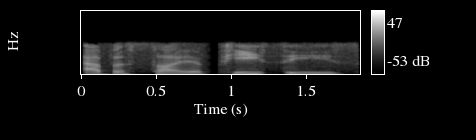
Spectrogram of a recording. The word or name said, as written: aposiopeses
